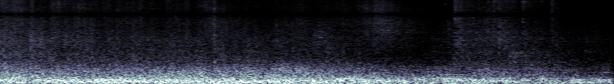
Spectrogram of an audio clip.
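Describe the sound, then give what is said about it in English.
A bomb exploding: a loud, sustained roaring rumble that holds steady throughout without a distinct initial blast and eases off slightly near the end. “And then, with a roar, the bomb exploded.”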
